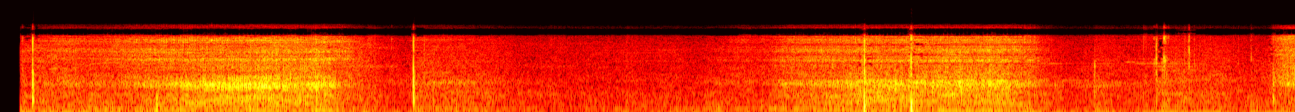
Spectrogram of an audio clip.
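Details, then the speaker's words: Man sleeping after staying up all night: loud, rough snoring with long rattling breaths about four seconds apart, likened to a locomotive. "roncando parece uma locomotiva moleque"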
